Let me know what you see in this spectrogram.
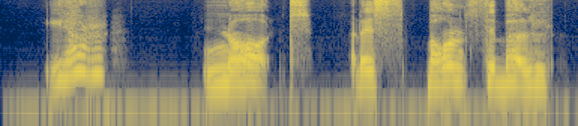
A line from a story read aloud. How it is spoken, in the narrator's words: she said, though her voice trembled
